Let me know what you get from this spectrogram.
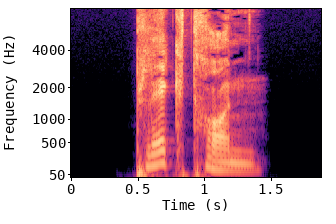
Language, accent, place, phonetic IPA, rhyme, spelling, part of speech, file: German, Germany, Berlin, [ˈplɛktʁɔn], -ɛktʁɔn, Plektron, noun, De-Plektron.ogg
- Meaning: synonym of Plektrum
